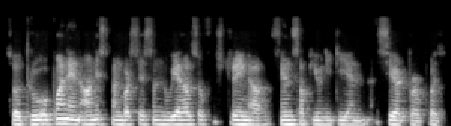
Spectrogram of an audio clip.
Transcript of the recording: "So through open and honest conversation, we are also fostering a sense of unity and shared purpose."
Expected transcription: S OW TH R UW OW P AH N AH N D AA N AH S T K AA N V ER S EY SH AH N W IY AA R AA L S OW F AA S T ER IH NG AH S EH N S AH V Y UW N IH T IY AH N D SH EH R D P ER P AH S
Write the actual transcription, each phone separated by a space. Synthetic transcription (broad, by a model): S OW T R UW OW P AH N AH N D AA N AH S T K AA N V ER S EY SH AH N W IY AA R AA L S OW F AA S T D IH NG AH S EH N S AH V Y UW N IH T IY AH N D S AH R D P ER P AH S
